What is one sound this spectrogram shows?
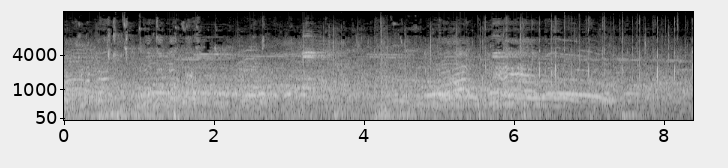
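Young players shout to each other during a rally.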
